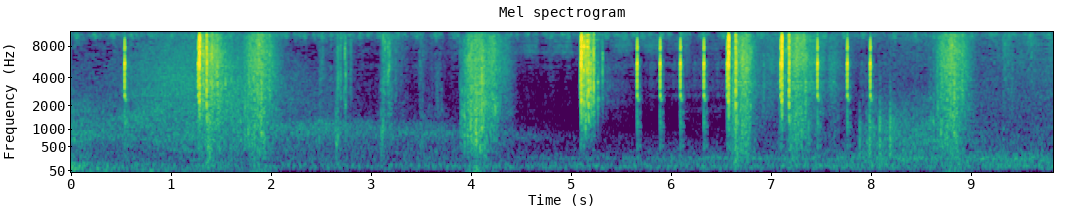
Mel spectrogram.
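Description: Menu selection clicks sound as items are browsed in a video game inventory.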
